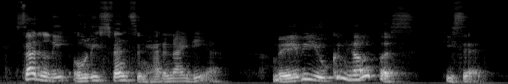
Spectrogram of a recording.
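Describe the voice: The text is given a plain reading aloud.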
